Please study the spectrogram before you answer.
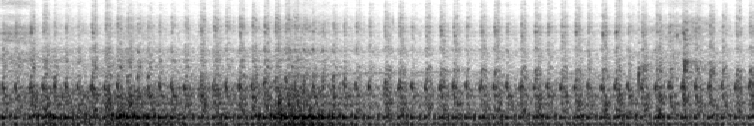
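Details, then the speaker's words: Diesel Kawasaki KLR motorcycle at idle: a quick, busy clatter of ticks over a low rumble. This is the normal sound of a small diesel, though it would signal a problem on a non-diesel bike. "now if this was if your bike is not a diesel and it sounds like this you got a problem you need to take that and get fixed"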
